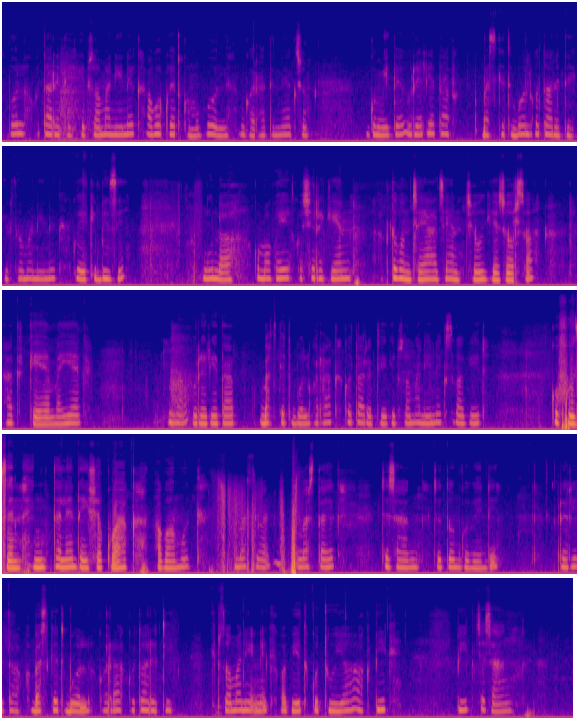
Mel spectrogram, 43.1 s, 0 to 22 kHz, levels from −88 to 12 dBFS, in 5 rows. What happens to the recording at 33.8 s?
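Nothing goes wrong at 33.8 s; the speech carries on intact through that moment.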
